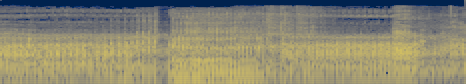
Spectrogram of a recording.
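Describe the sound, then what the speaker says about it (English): A dog growls low and continuously from close by, a deep rumbling snarl that keeps going with only a brief break and no talking. "one of the dogs stands up on the couch, with all of his fur on his back standing on end, and begins growling"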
